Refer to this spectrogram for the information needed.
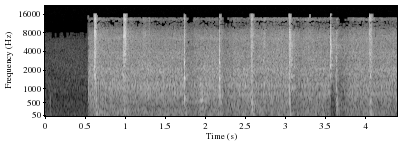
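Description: A steady mechanical rumble of emergency service trucks cleaning the street drains in Paiporta in light rain, with sharp metallic clanks and knocks striking at irregular intervals over the continuous engine drone.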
